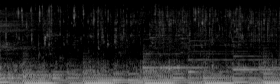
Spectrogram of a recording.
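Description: Water pours steadily from a metal water bottle into a container at a backpacking campsite, a continuous close splashing flow with a faint gurgling pulse.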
